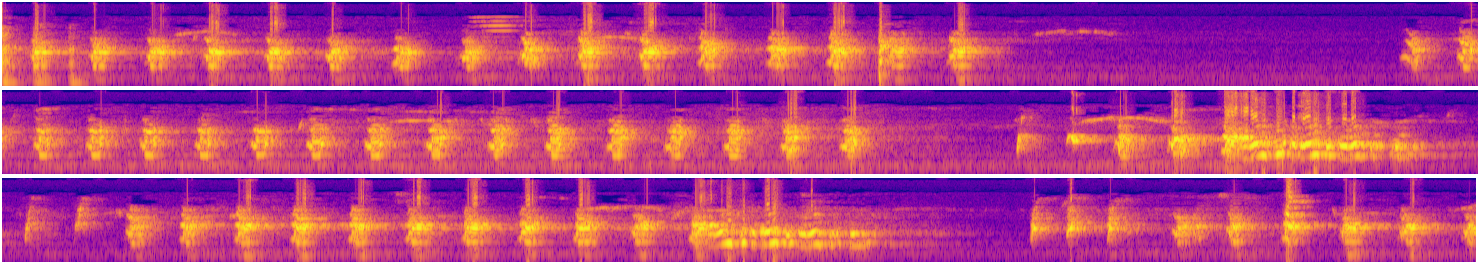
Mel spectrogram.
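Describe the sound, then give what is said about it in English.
Rapid, sharp turkey cutting calls in loud bursts, with a wild turkey gobbling twice, breaking through the fast, excited clucking. Loud, no talking, with a short pause between bursts. “That's where you start getting that cutting. Cutting is very similar to clucks.”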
